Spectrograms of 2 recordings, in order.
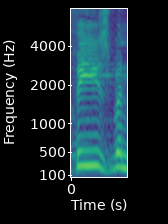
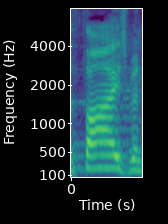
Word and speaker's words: Theismann: by just simply changing the pronunciation of your last name from these men to Theisman to rhyme with Heisman we can guarantee you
